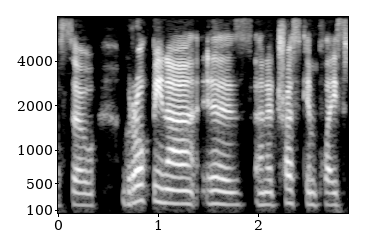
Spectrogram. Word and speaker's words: Gropina: They are a giveaway in that they have the accent on the first syllable. Italian uses the accent on the next to last syllable. So Gropina is an Etruscan place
